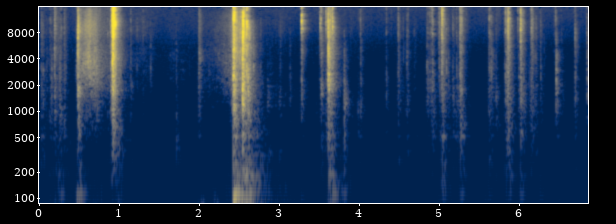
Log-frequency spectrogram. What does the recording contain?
Door Open:Close, Weather Stripping
Front door with weather stripping on the bottom opening and closing
Close, Door, Open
